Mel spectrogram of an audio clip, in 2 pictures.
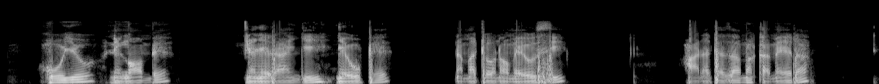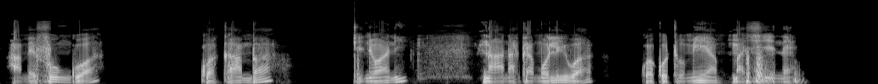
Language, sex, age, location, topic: Swahili, male, 18-24, Kisii, agriculture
